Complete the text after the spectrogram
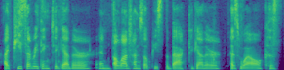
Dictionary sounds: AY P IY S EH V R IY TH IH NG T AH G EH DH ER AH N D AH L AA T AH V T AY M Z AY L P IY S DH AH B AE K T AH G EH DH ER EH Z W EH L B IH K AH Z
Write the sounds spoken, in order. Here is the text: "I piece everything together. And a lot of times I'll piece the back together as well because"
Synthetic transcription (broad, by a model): AY P IY S EH V R IY TH IH NG T AH G EH DH ER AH N AH L AA T AH V T AY M Z AY L P IY S DH AH B AE K T AH G EH DH ER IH Z W EH L K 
